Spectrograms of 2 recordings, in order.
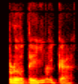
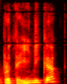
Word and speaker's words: proteínica: no tendría que acentuarse distinto de proteínica Pro te y no ni la palabra proteínica es es drujula como palabra es brújula tiene que acentuarse entonces vean la diferencia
